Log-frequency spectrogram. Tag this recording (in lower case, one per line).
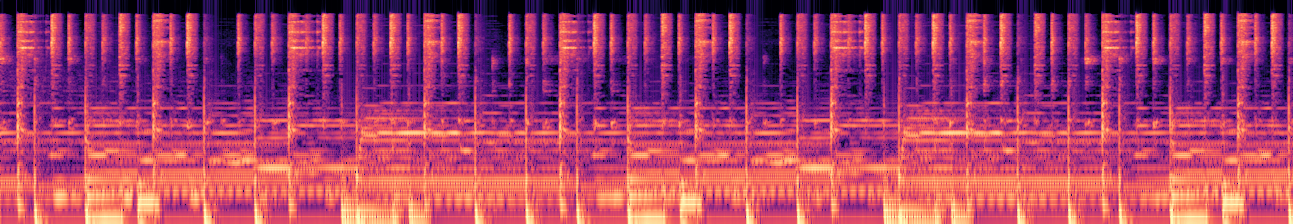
music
